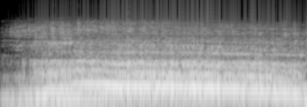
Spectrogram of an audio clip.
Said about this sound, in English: The snowman stops inches in front of them and lets out another deafening roar.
